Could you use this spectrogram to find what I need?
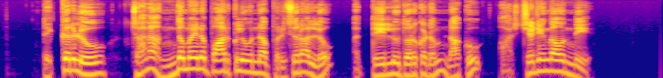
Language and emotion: Telugu, surprised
